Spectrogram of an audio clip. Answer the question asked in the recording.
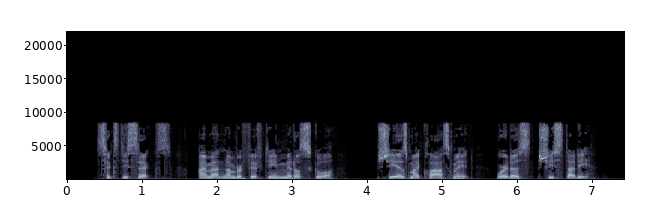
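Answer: At Number 15 Middle School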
